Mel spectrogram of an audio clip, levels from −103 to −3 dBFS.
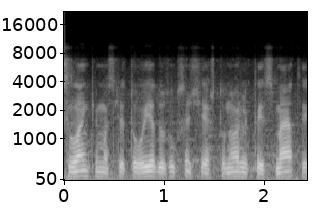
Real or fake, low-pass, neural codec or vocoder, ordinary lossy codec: real; 7.2 kHz; none; Opus, 32 kbps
